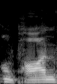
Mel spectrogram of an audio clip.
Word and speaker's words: Lupin: third first time Horizon they're pronounced well they're sort of pronounce the same it's pronounced upon for Lupine the third but it's a tomato tomato kind of thing yeah because it's a French pronunciation yeah and it's spelled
